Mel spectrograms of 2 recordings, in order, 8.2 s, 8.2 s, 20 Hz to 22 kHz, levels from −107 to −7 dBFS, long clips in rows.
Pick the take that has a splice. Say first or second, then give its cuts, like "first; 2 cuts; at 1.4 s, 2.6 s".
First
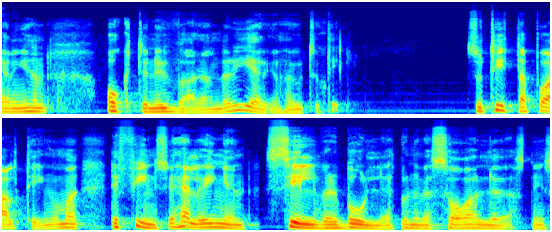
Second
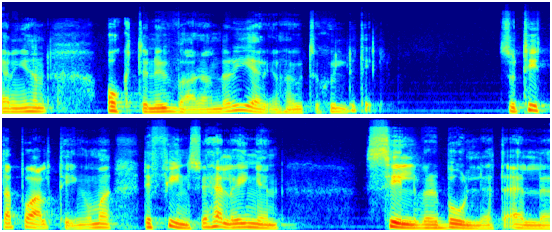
first; 3 cuts; at 2.4 s, 6.0 s, 7.1 s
